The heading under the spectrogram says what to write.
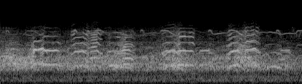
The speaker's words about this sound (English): When we watch birds, they're often in flight. Snow geese.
